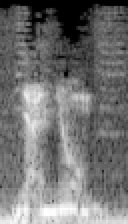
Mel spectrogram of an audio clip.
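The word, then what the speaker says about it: Gnagnon: Lloris Ñañón, se escribe G-N-A-G-N-O-N. Y como la G-N se pronuncia ñ en francés, Ñañón Así que Nañón va a tener que ponerse en forma, entonces no, entonces no va a, conseguir contrato.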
